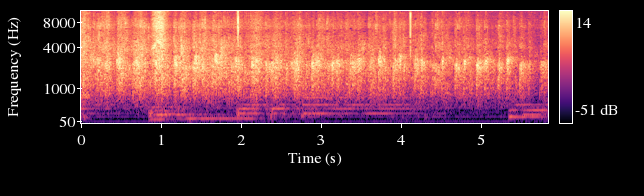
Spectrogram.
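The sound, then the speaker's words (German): An audience at a church service applauds in welcome with steady, dense clapping that fills the whole clip, while sustained low organ or keyboard notes play underneath, shifting pitch every second or so. “Wir begrüßen Sie mal mit einem Applaus”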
